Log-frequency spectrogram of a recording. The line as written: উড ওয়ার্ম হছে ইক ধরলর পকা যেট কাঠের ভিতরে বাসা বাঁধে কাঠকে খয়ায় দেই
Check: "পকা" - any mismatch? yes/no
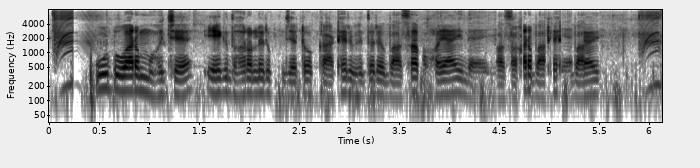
yes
